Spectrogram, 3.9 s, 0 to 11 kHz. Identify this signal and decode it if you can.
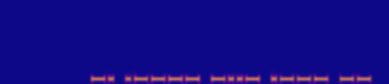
Morse code, heard as a keyed tone, about 28 wpm, 700 Hz. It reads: N1XJM
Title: K1USN SST QSO Practice - 28wpm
